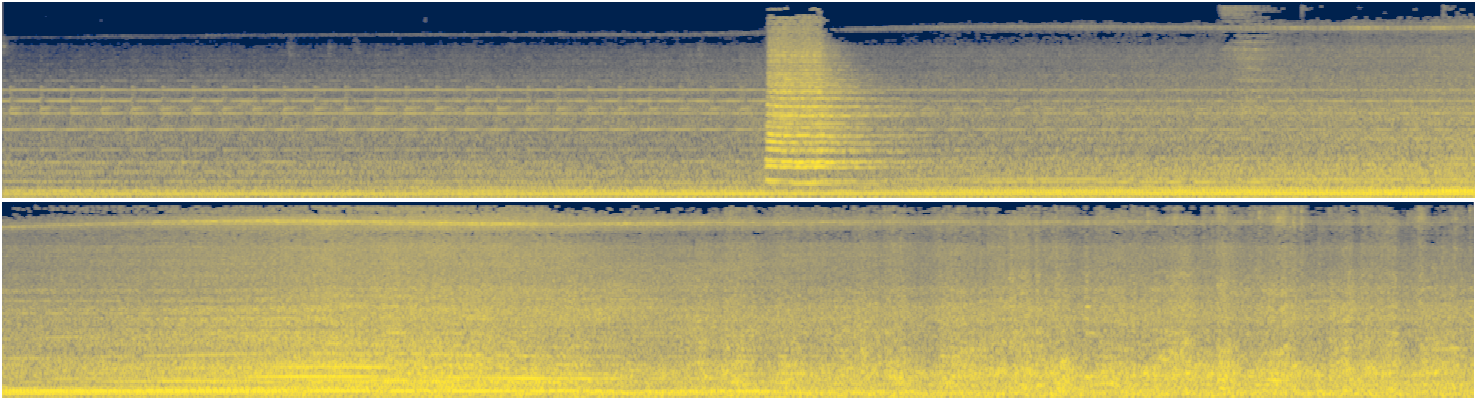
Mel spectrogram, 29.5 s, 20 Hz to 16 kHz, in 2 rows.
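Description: Loaded cement train hauled by TasRail diesel-electric locomotives TR09 and 2002 approaching and passing. The engines' low drone grows steadily louder, with a short horn blast about a quarter of the way in, sounded for the road crossing. The locomotives go by at their loudest, then the loaded cement hopper wagons roll past with a steady clatter of wheels on rail.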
